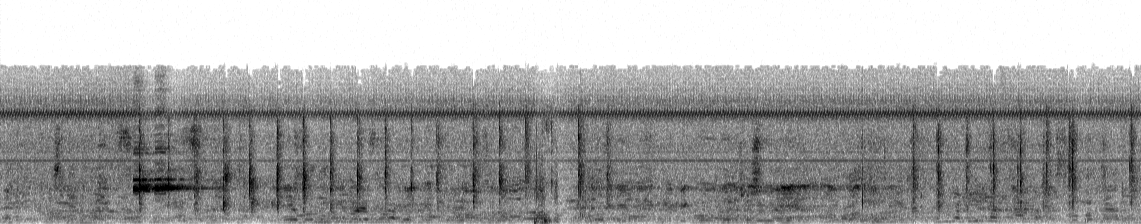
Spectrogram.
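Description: People nearby clap their hands.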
